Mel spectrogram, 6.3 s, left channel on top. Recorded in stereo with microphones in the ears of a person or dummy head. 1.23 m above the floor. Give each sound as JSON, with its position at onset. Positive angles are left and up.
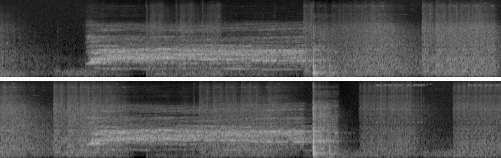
{"t": 1.1, "sound": "a scream", "side_deg": 0, "distance_m": 4.5}
{"t": 3.9, "sound": "a thud", "side_deg": -40, "distance_m": 0.8}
